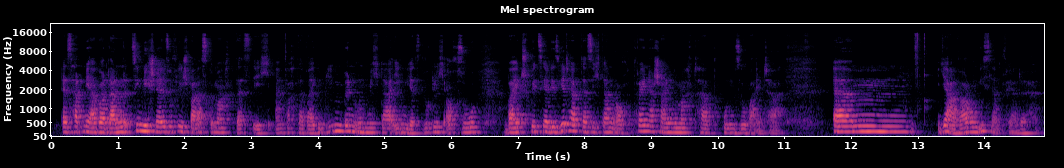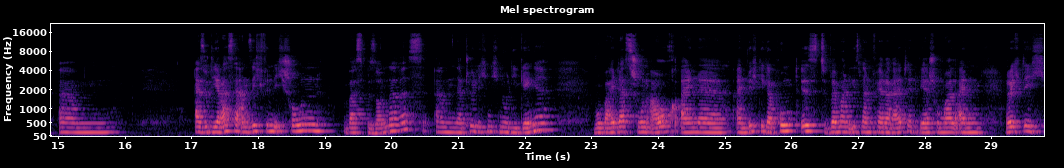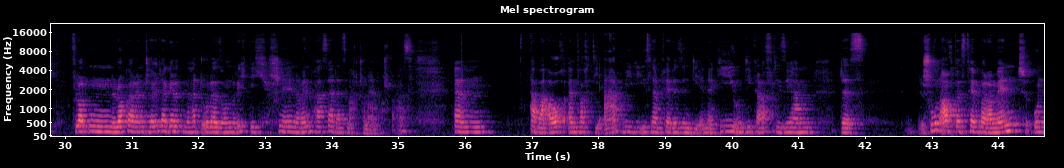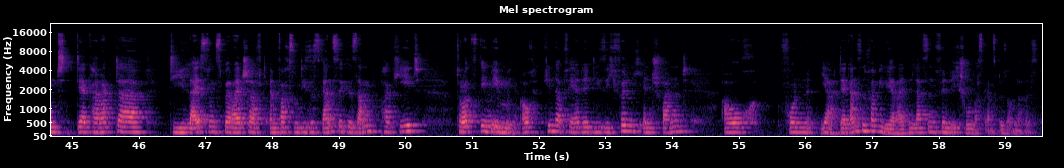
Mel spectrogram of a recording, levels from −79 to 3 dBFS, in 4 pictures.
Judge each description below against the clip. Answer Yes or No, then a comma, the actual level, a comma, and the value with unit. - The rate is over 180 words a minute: No, average, 150 wpm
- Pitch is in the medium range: Yes, medium, 175 Hz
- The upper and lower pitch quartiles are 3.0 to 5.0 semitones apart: No, narrow, 2.5 semitones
